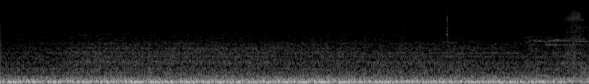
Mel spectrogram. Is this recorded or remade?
recorded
